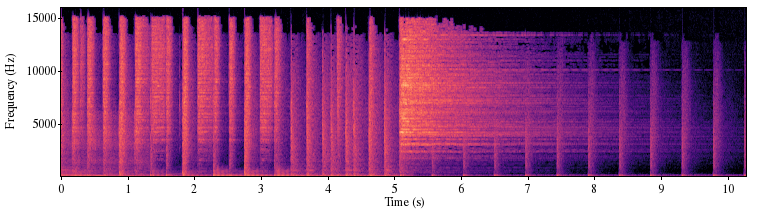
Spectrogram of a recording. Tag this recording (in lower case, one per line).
hi-hat
drum kit
cymbal
snare drum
